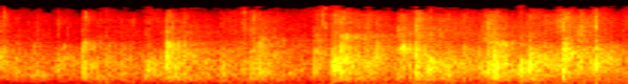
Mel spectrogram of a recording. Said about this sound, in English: Give the Lord a hand clap because you're not like that anymore.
